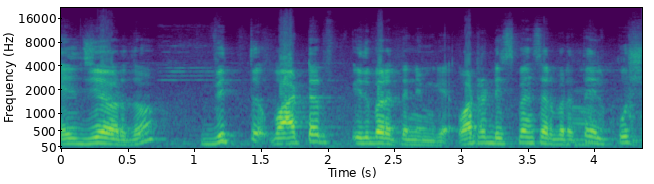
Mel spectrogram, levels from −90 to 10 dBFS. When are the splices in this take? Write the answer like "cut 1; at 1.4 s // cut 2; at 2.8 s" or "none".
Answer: none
